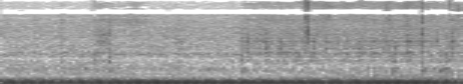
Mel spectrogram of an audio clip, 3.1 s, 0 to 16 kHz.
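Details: Mercedes-Benz C 63 AMG, M156 naturally aspirated V8 (P31, 487 cv), original exhaust, idling after start during charging test (14.66 V): steady even low rumble, no knocks or misses. Normal idle.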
